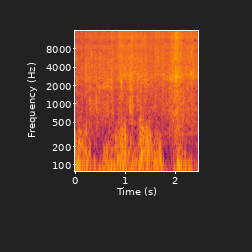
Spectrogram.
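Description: Dry corn leaves and husks rustling as a hand handles a standing corn plant, over a low, uneven rumble.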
